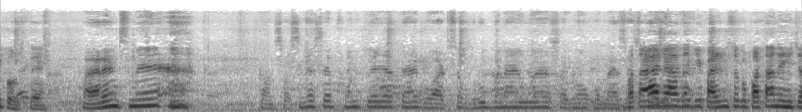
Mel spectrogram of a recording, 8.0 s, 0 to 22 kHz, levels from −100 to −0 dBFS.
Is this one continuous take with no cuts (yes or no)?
yes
